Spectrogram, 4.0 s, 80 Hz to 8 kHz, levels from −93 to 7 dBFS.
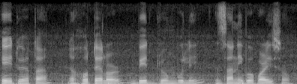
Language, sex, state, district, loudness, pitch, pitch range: Assamese, male, Assam, Sonitpur, -18 LUFS, 140 Hz, 130-150 Hz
